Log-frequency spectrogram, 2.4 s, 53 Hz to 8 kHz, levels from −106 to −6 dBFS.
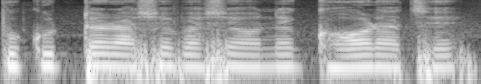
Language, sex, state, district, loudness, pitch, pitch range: Bengali, male, Assam, Kamrup Metropolitan, -17 LUFS, 155 Hz, 145-160 Hz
